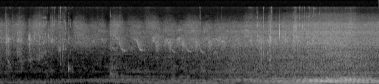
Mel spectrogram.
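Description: Birds chirping with short falling calls in the first few seconds. From about halfway, a steady, louder low sound builds and is at its loudest near the end.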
